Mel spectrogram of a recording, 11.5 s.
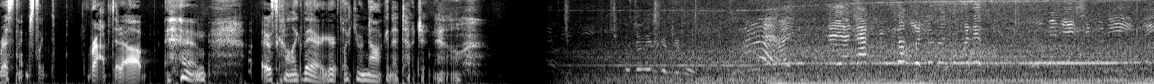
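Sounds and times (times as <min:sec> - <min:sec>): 
speech: 0:00.0 - 0:04.8
old industrial blue fishing boat motor picking up speed: 0:05.6 - 0:11.5.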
